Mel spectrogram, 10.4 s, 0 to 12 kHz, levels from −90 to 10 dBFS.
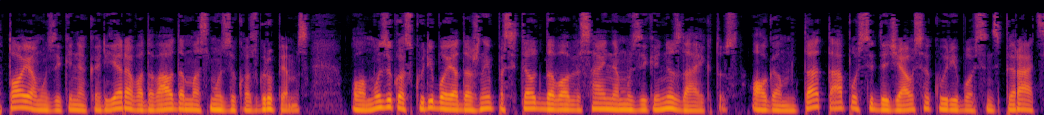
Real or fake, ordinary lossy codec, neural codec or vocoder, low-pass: real; MP3, 32 kbps; none; 10.8 kHz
